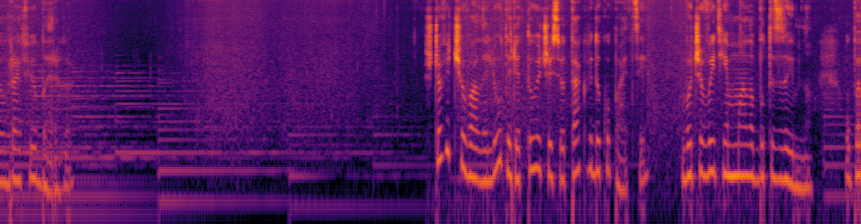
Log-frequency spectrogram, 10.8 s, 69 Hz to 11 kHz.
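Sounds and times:
speech: 0.0 - 1.1, 5.5 - 10.7
waves lapping against a boat's hull: 2.2 - 10.7.

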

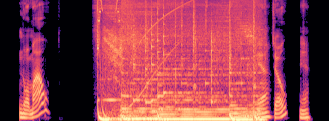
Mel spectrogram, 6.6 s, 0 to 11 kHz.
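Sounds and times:
speech: 0.4 - 1.0, 5.2 - 6.2
bright layered synth chords: 1.9 - 5.4
radio jingle: 1.9 - 5.4
rising sweep: 1.9 - 5.4
deep sustained bass: 2.0 - 5.4.

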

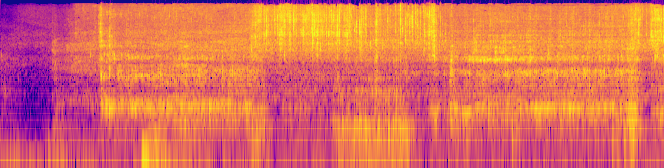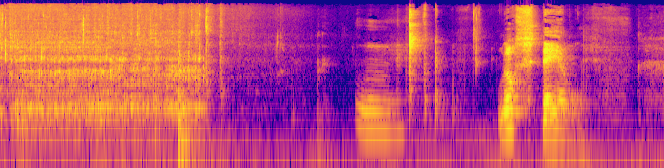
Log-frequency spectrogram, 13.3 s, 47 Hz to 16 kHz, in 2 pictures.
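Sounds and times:
water running from a hotel sink tap into a cup: 0.7 - 8.9
speech: 11.7 - 12.5.

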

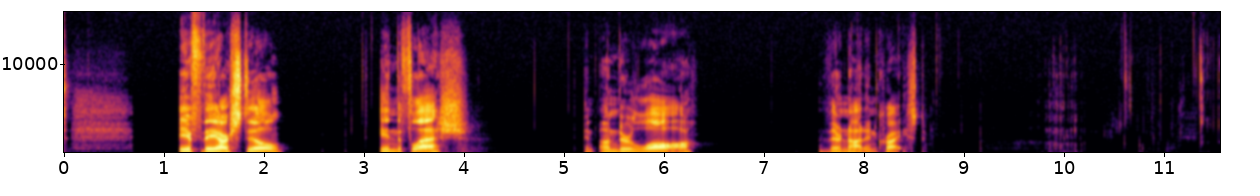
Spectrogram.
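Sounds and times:
speech: 1.2 - 2.2, 3.2 - 4.1, 5.2 - 6.4, 7.6 - 8.6
swallowing: 8.6 - 11.5
person sipping a drink: 8.7 - 11.5
wet mouth clicks: 9.0 - 11.5.

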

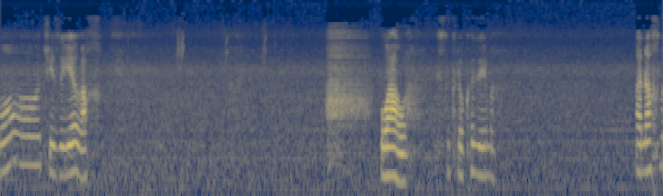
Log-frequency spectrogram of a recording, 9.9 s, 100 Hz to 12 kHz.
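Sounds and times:
speech: 0.0 - 1.6, 5.7 - 7.6, 9.5 - 9.9
deep breath taken in a guided exercise class on a mat: 4.9 - 6.4.

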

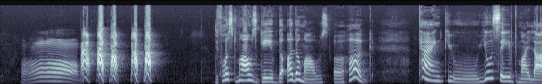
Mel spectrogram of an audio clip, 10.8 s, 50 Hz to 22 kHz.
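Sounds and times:
speech: 0.4 - 0.7, 4.4 - 7.5, 8.4 - 10.8
dog whining: 0.4 - 3.2
dog barking: 1.6 - 3.3.

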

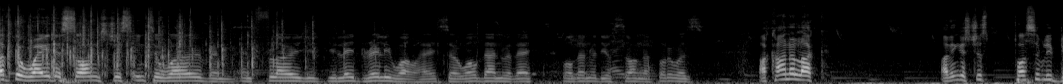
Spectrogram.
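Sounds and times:
speech: 0.0 - 8.3, 9.4 - 10.6
faint birds chirping in a garden in the morning: 0.3 - 10.6.

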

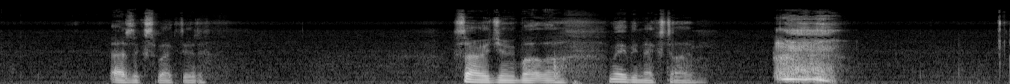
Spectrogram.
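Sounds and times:
speech: 1.1 - 2.2, 4.6 - 8.4
loud gravelly throat clearing: 7.8 - 8.5
faint click: 10.0 - 10.1.

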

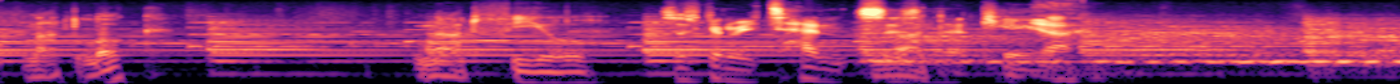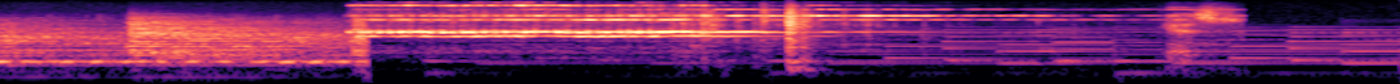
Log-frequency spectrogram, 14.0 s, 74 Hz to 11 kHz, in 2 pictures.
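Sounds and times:
speech: 0.2 - 1.2, 2.1 - 6.8
sustained tonal sounds: 4.6 - 8.9
old-style telephone bell ringing: 8.7 - 13.2.

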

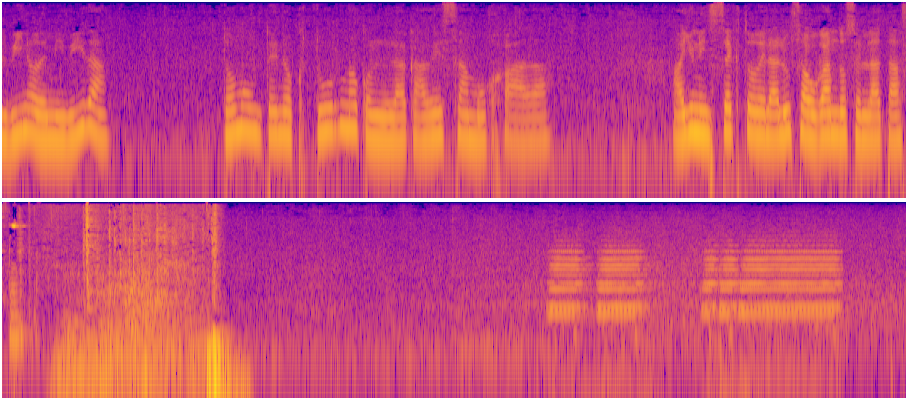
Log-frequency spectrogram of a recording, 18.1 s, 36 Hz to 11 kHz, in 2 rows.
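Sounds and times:
speech: 0.0 - 1.2, 2.2 - 5.6, 6.7 - 9.8
steady hiss: 0.0 - 18.0
car swishing past on a wet-sounding street: 12.0 - 18.0
car horn honking: 14.5 - 17.5.

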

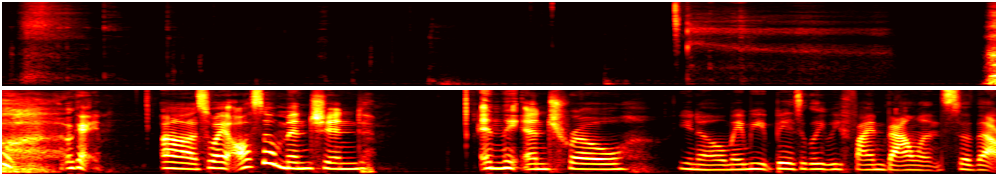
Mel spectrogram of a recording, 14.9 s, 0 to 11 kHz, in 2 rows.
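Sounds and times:
person sipping water: 0.0 - 4.2
faint steady hum: 0.0 - 14.9
soft mouth clicks: 0.7 - 1.6, 5.0 - 5.4
airy slurp and swallow: 0.7 - 3.2
speech: 7.9 - 10.3, 11.1 - 14.9.

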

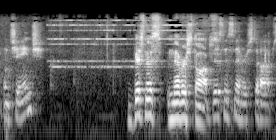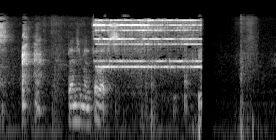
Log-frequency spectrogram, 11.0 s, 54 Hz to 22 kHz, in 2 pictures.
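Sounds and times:
speech: 0.1 - 1.1, 2.6 - 6.1, 6.9 - 7.6
telephone ringing with electronic trill: 1.0 - 4.6, 7.4 - 9.6.

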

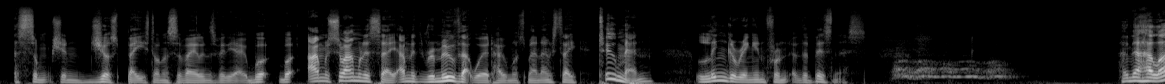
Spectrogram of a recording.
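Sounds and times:
speech: 0.2 - 8.7, 11.2 - 11.6
dog barking outside: 8.9 - 10.2.

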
